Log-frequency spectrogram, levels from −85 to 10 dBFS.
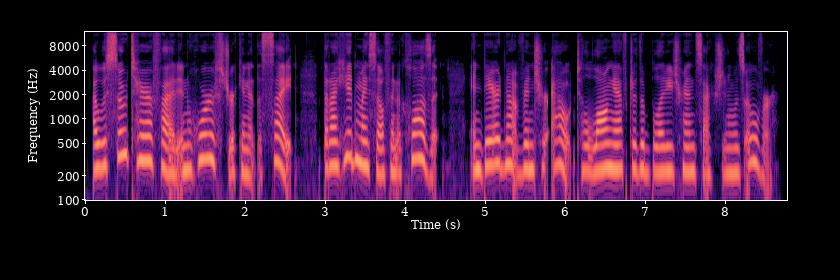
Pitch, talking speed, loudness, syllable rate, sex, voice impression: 245 Hz, 205 wpm, -17 LUFS, 5.8 syllables/s, female, feminine, slightly adult-like, slightly clear, slightly cute, slightly sincere, friendly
